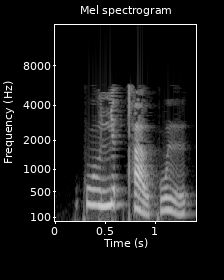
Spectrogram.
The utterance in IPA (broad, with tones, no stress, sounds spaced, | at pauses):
k w u˧ ɲ ə˦˥ t̚ t̪ʰ a˧˩ w k w ɨ˧˩˨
